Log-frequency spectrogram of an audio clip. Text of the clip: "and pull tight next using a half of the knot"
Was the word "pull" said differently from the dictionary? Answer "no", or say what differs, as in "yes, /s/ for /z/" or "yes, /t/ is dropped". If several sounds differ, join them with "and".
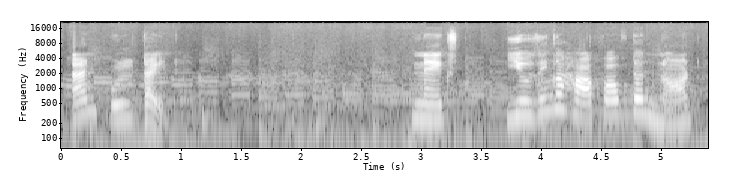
yes, /f/ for /p/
